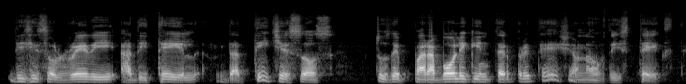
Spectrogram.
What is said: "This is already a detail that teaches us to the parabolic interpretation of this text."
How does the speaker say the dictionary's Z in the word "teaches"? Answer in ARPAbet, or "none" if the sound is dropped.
S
